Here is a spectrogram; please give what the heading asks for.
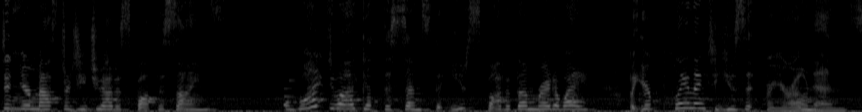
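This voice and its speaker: An actress playing a playful, cheeky young funeral director in a video game, teasing and mock-formal, over music. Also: female voice, extremely high pitch, lively intonation, normal speed, noisy background. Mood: suspicious.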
